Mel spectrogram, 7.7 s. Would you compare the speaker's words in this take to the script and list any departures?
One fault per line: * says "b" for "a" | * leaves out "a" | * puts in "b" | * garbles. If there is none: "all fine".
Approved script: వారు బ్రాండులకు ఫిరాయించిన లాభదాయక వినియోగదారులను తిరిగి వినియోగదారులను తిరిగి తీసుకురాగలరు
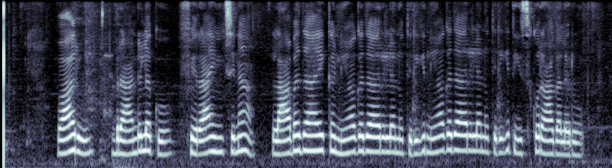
all fine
